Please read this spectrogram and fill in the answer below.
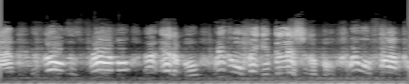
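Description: Voices from a commercial playing through a laptop's small built-in speaker, thin and tinny with no low end, over a steady low hum.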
